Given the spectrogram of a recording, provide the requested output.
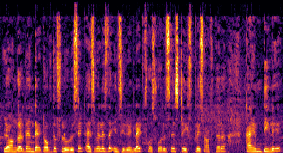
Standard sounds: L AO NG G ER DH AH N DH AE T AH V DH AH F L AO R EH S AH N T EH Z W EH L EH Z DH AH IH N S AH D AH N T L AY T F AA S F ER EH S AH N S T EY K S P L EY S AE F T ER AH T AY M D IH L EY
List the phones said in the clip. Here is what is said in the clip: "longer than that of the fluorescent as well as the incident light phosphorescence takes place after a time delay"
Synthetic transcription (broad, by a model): L AO NG G ER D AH N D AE T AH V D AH F L AO R EH S AH N T EH Z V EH L EH Z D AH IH N S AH D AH N T L AY T F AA S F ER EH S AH N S T EY K S P L EY S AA F T ER AH T AY M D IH L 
